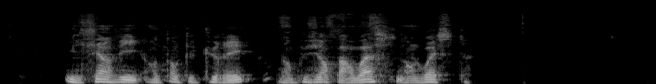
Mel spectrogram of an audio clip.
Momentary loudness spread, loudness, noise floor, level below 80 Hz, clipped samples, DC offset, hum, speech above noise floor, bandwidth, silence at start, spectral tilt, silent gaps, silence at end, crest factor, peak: 14 LU; -27 LUFS; -74 dBFS; -48 dBFS; under 0.1%; under 0.1%; none; 47 dB; 11.5 kHz; 0.65 s; -7 dB/octave; none; 1.85 s; 20 dB; -8 dBFS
